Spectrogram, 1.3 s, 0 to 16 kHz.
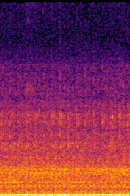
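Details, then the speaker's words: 1986 Yamaha Fazer FZX700S inline four, running about a minute and still cold, with a smooth, even idle and steady low hum; all four cylinders are firing, not lean or rich, with stock setup restored. "it's an inline four this is what they're supposed to sound like when every cylinder aspiring every time it's supposed to it's not missing it's not lean it's not rich"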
